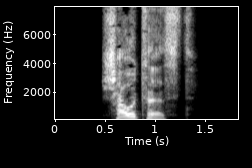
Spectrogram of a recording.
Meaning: inflection of schauen: 1. second-person singular preterite 2. second-person singular subjunctive II
- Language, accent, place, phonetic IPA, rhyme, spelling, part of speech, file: German, Germany, Berlin, [ˈʃaʊ̯təst], -aʊ̯təst, schautest, verb, De-schautest.ogg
